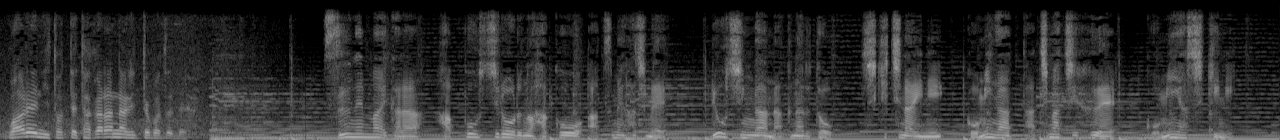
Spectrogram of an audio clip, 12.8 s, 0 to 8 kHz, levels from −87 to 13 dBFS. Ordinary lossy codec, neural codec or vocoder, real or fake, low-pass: none; none; real; 7.2 kHz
